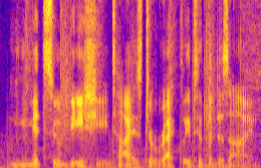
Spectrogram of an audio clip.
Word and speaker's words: Mitsubishi: Interestingly, even the name Mitsubishi, ties directly to the design. Mitsu means three, and heii, often pronounced bishi when combined, means water chestnut, a term often used in Japan to describe a diamond shape.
